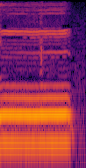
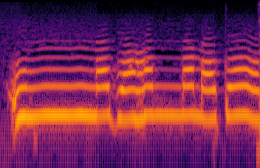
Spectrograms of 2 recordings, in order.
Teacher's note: النون عندي مشددة يبقى إن. نغنى حركتين. إن جهنم كانت.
